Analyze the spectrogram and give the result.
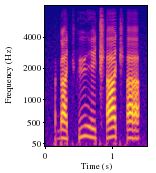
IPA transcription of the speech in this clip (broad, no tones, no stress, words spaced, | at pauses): ɠat͡ʃʼyɦe t͡ʃʼat͡ʃʼa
